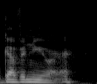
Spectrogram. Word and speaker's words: Gouverneur: It's like a French spelling. It's G-O-U-V-E-R-N-E-U-R, Gouverneur. – Oh, he's Gouverneur. Not just a governor? – No, that's his name, Gouverneur.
